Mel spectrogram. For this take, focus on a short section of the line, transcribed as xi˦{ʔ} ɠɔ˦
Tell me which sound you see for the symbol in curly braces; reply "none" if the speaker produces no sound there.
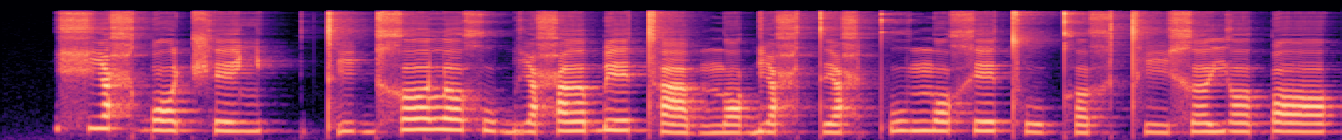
ħ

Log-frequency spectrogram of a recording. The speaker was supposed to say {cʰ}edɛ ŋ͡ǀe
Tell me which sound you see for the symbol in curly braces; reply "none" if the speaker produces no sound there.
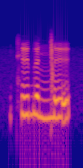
cʰ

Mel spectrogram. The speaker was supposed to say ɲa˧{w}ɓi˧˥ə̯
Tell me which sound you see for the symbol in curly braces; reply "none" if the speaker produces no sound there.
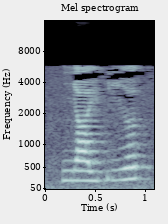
j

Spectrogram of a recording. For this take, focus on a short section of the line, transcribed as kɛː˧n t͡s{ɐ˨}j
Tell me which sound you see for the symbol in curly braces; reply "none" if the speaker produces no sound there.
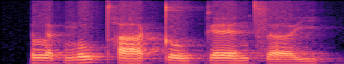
ɐ˨˥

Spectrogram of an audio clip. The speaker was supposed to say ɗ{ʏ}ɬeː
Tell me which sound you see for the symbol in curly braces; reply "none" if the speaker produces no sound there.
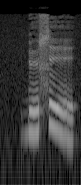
ʏ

